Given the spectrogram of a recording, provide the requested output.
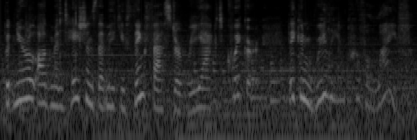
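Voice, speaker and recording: A woman's voice: a little high, lively intonation, moderate pace, over music, close to an everyday voice. An actress playing an earnest, idealistic woman scientist in a video game cutscene.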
